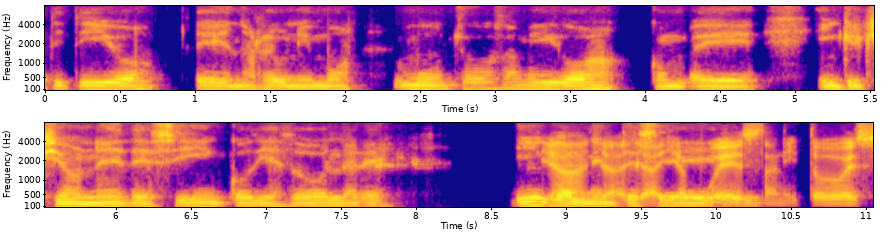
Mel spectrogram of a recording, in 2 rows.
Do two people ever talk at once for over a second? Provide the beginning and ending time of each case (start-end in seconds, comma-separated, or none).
8.9-10.3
